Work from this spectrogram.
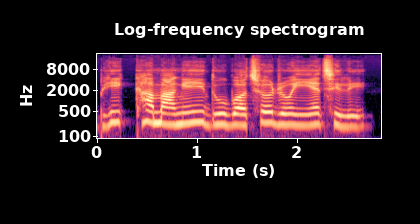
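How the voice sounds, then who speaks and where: A woman's voice: mid-range voice, steady tone, takes it slowly, clear, resonant tone, no room sound, clean studio sound, lightly acted. A woman voicing a poor, weary middle-aged woodcutter in a storybook reading, with humble, rustic Manbhum Bengali speech. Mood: weary, plain. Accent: rural Manbhum Bengali.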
